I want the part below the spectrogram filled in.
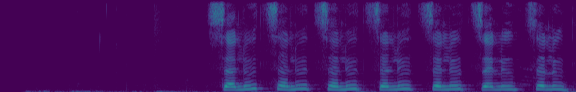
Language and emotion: Russian, positive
